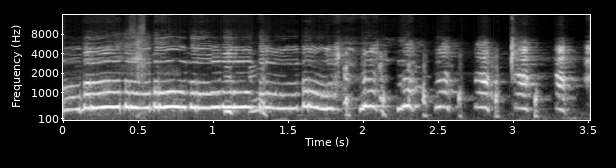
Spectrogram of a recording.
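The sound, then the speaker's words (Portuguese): A voice imitates a helicopter with the mouth during a livestream, starting with a steady, strained vocal tone that breaks into rapid, choppy fluttering pulses, loud and without other talk. “Isso daí é um helicóptero ou um chinês sendo afogado”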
